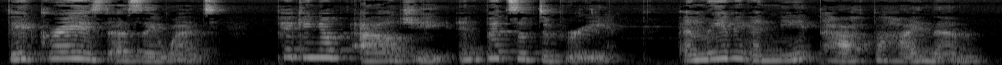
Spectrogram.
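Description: A young adult woman reading a children's picture book aloud with slow, expressive storytelling, sitting on a couch in a living room. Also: a little high, vocal fry. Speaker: reader. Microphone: camera across the room. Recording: roomy living room from far camera.

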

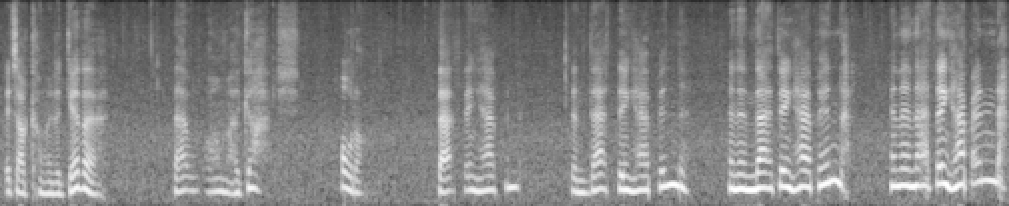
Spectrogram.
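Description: Deadpan, grumpy detective, fairly high-voiced man acting. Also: measured pace, pauses often. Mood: dawning confusion. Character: grumpy, muddled, deadpan detective who turns into animal. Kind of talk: comedic amateur game redub. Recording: noisy, with rain behind.

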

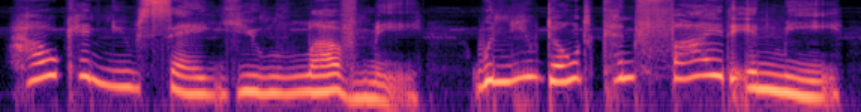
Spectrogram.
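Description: A pouty young temptress in a bible audio drama, high voice, swoops all over, wheedling. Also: female voice, sing-song, dark tone, no echo, exaggerated voice. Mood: pouting. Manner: slow, drawn-out, wheedling delivery.

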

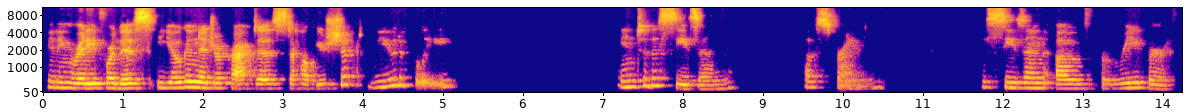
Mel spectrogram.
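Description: A woman leading a guided meditation as a yoga nidra teacher, speaking in a soothing, gentle, unhurried way with long pauses. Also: medium pitch, reverberant, low-quality recording.

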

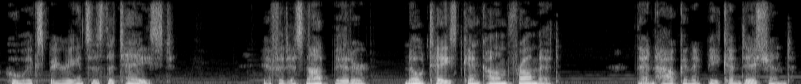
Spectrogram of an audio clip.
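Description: A man reading a Buddhist sutra as a scripted narration, in a measured, formal, didactic manner. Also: medium pitch, a little mellow. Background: background music.

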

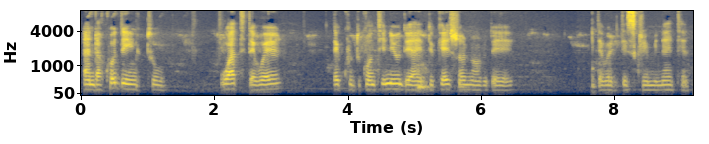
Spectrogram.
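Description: Slow, low-voiced older Rwandan woman. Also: flat delivery, dark tone, slight background noise, low-quality recording. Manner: halting, deliberate, earnest. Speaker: interviewee, former liberation movement member. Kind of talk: personal testimony in an interview.

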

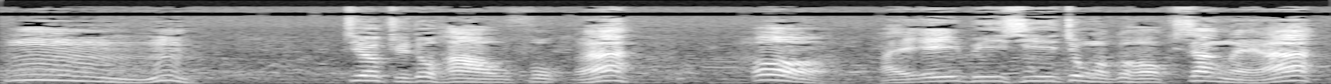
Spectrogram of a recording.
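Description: An actor playing a loud, bossy middle-aged supermarket manager with a husky voice in a radio drama. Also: male voice, sits high, expressive, slow, a faint crowd, full character voice. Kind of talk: 1980s radio drama acting.

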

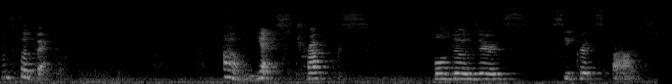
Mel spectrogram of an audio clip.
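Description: A woman in her twenties doing an expressive, sing-song read-aloud for young children, as a teacher who asks questions and waits for answers. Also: high-pitched, drawn-out words, a little hiss or hum. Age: 20s. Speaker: preschool teacher. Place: indoor school classroom. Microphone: camera a few metres away. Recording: echoey room, distant microphone.

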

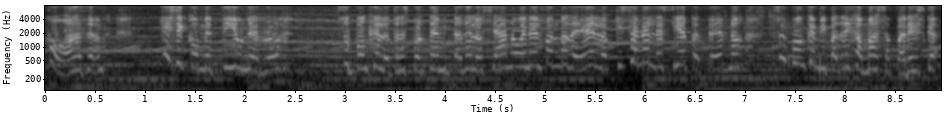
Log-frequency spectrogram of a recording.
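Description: A woman's voice: very high voice, a little fast. A woman voicing a proud, guilt-ridden young warrior captain in a Latin American Spanish cartoon dub. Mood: distraught. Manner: earnest, dramatic.

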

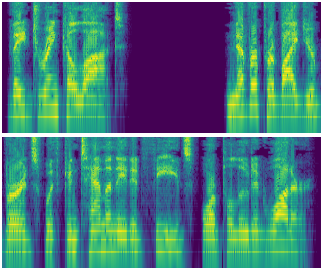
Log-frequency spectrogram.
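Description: A man giving scripted informational narration in a measured, instructional way. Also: on the high side, expressive, no echo.

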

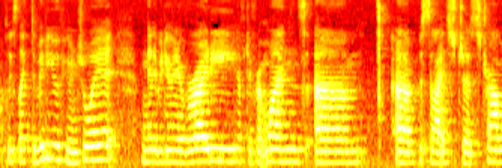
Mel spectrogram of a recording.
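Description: A woman's voice: medium pitch, a bit bright, a little hiss or hum. A woman talking casually as a travel vlogger, with informal, chatty narration. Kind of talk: casual chat and voiceover narration.

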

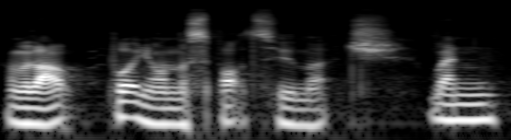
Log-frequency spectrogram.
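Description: A fairly low-pitched man in his thirties with a Scouse accent and a slight Welsh tinge. He hosts a podcast in an informal, matey way, speaking close to a studio microphone. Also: fairly even intonation, normal speed. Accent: Merseyside with a slight Welsh tinge. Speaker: podcast host. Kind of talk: casual podcast interview. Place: small acoustically treated podcast studio. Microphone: close studio microphone on a boom arm.

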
